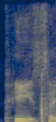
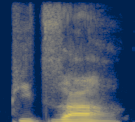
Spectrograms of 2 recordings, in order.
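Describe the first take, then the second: First: The word is said in a plain, normal way. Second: The word is said with an exaggerated foreign accent. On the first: This is how the other person said it. "Say someone says pizza" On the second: The speaker is faking a foreign accent. "You don't go pizza"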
